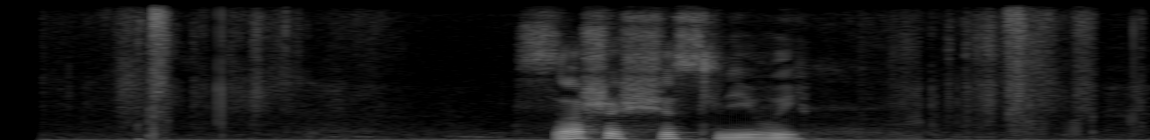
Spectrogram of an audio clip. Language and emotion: Russian, neutral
